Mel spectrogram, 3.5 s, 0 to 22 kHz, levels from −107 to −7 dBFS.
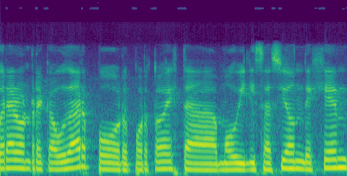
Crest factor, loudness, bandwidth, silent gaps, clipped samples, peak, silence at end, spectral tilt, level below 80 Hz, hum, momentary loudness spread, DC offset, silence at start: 10 dB; -17 LUFS; 8 kHz; none; under 0.1%; -6 dBFS; 0 s; -7 dB/octave; -44 dBFS; none; 3 LU; under 0.1%; 0 s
